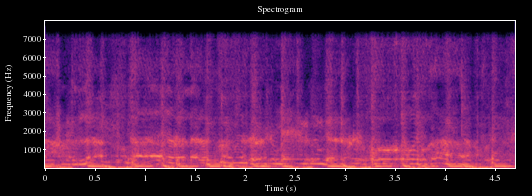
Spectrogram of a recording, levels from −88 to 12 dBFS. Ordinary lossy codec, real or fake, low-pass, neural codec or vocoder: none; fake; 7.2 kHz; codec, 16 kHz, 2 kbps, FreqCodec, smaller model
